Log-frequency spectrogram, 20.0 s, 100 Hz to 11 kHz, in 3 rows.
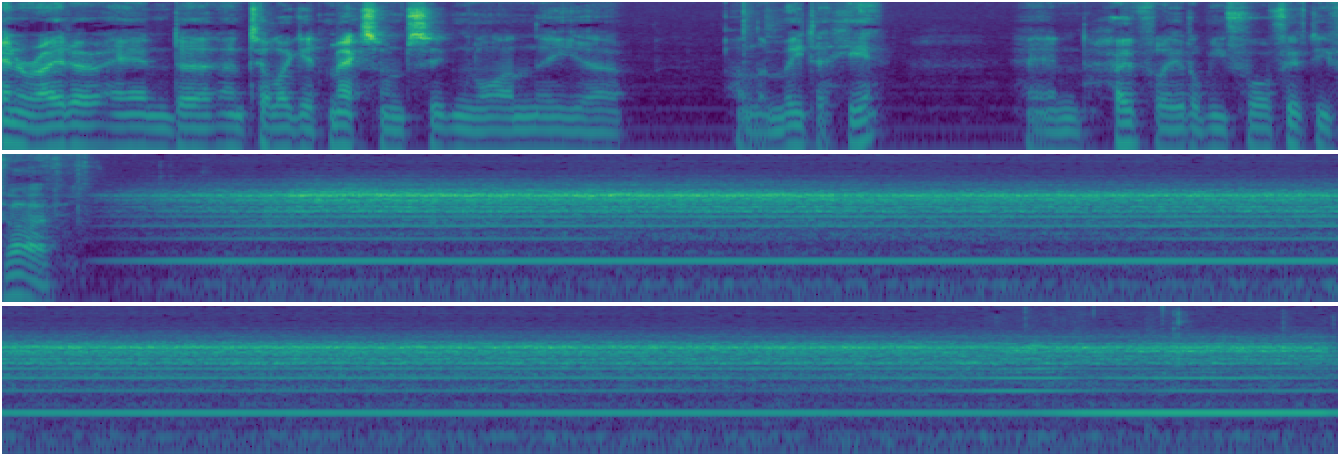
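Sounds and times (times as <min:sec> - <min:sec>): low hum: 0:00.0 - 0:20.0
steady test tone from radio: 0:06.7 - 0:20.0.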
